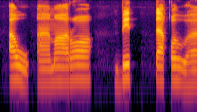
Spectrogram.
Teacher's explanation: औ पे आपके होंठ बंद हो जाए गोल हो जाएंगे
